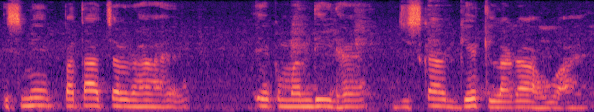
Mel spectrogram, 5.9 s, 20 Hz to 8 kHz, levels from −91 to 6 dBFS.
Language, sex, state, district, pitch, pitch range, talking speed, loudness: Hindi, male, Mizoram, Aizawl, 175 Hz, 165-190 Hz, 130 wpm, -18 LUFS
